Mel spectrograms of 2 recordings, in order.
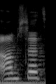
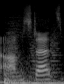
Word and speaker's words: Amstutz: I'm Sandra Omstutz, and you can find me on all social platforms at Sandra Omstutz.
